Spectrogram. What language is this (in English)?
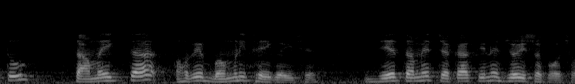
Gujarati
